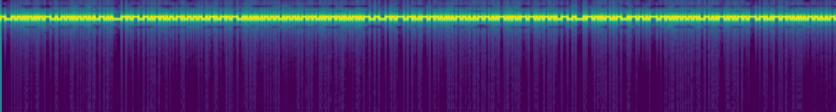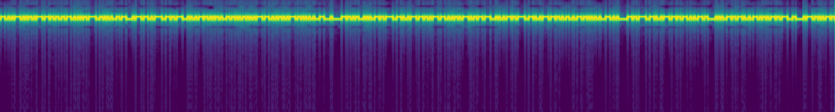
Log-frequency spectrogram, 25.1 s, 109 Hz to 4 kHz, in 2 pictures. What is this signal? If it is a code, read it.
RTTY, about 45.45 baud. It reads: MISSOURI, ON WHICH OFFICIALS FROM THE JAPANESE GOVERNMENT SIGNED THE JAPANESE INSTRUMENT OF SURRENDER. BY THE END OF THE WAR, THE NAVY HAD OVER
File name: fsk170 / usnavy1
